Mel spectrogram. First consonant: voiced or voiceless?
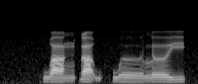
voiceless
